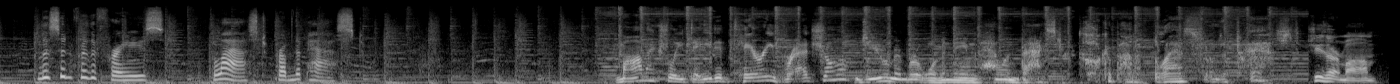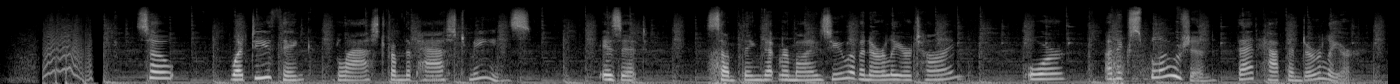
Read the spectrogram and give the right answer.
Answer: Blast from the past usually means something that reminds you of an earlier time.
